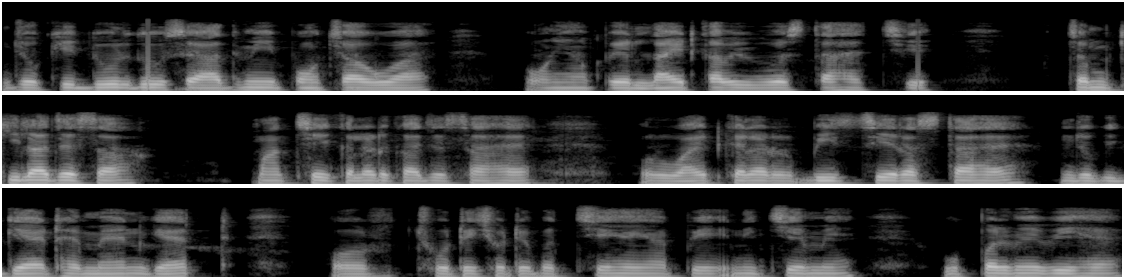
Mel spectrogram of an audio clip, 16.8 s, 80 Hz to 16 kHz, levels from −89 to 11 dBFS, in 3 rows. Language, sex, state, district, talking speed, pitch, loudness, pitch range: Hindi, male, Bihar, Kishanganj, 180 wpm, 120 Hz, -24 LUFS, 115-120 Hz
